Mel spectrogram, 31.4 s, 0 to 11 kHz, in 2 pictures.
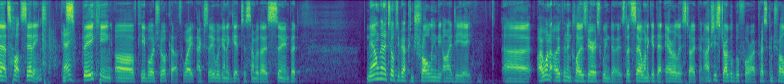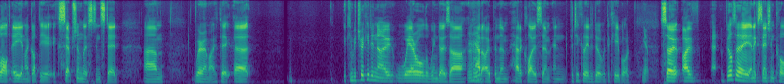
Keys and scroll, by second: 15.7 ctrl+alt+e, 19.5 ctrl+alt+e, 31.0 alt+Tab.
